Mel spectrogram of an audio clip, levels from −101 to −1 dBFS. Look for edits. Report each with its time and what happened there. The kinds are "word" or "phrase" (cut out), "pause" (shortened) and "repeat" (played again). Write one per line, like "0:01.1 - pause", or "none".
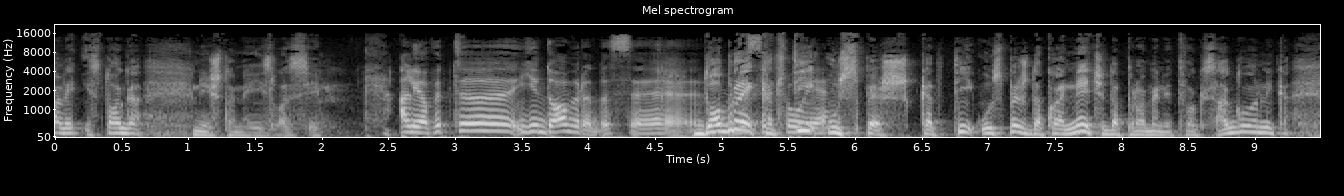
0:01.0 - word
0:07.4 - phrase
